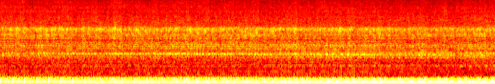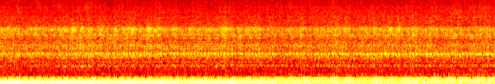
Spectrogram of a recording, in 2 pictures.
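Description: Steady, even idle with a deep smooth rumble and no knocks, misses or whine; the supercharged engine settles in and runs cleanly.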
